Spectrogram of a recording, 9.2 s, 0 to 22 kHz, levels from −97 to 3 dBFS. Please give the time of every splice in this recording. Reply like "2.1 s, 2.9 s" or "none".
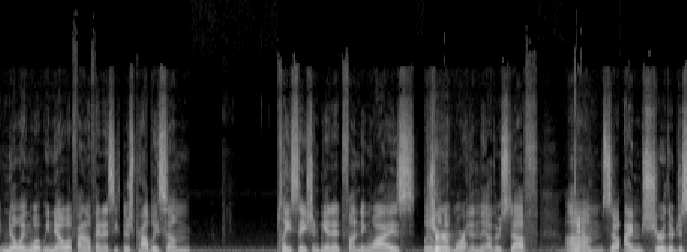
0.9 s, 1.6 s, 4.3 s, 5.7 s, 6.2 s, 8.2 s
